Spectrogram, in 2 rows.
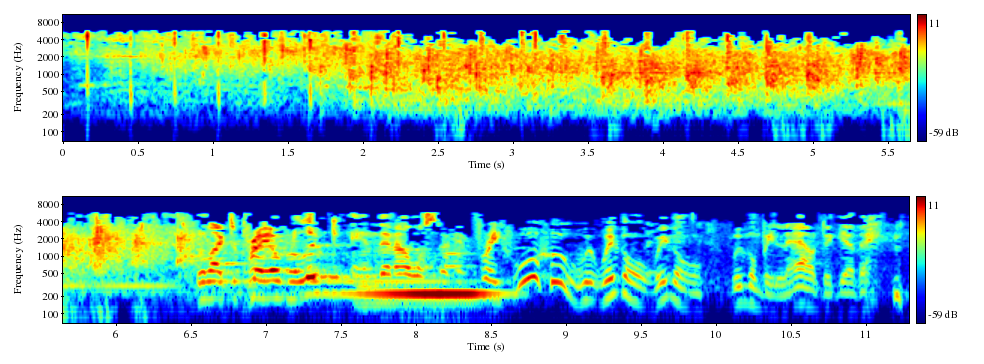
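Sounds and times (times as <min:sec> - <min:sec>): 
audience clapping: 0:00.0 - 0:07.4
speech: 0:06.6 - 0:11.2.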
